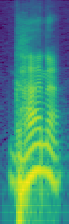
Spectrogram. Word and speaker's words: Ghana: Ghana, G-H. G is G, G-H is Gha.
